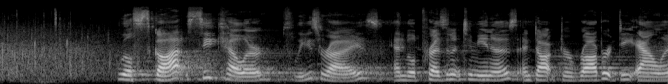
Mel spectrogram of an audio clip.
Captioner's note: applause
